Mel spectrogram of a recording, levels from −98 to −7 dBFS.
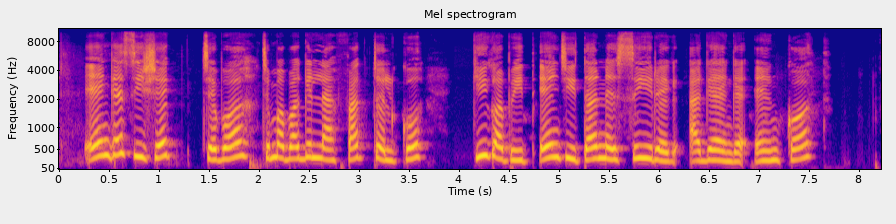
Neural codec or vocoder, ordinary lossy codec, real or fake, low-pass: none; none; real; 9.9 kHz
